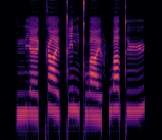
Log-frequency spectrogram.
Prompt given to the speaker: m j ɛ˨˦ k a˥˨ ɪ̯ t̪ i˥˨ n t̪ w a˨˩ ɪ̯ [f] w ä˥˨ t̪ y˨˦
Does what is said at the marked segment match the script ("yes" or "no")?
yes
